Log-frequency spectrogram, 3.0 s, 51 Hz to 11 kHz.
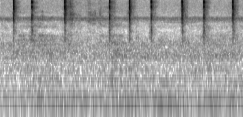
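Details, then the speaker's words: Ford 302 fuel injector from a Bronco, removed for cleaning to cure a hit-and-miss idle, bench-tested with direct power: crisp, sharp clicks about three per second over a low hum, each firm and even; injector solenoid actuating normally. "That spark tells me that this is drawing current. The click tells me that it's functioning, it's actuating the solenoid inside the relay."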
